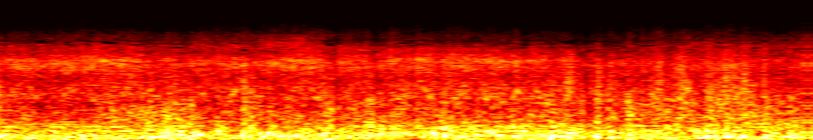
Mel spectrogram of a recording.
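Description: Motorcycle engines running at riding speed, with wind rushing over the microphone.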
